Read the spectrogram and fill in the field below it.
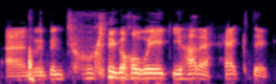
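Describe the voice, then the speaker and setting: A man's voice: fairly high pitch, moderate pace, dull audio, a little hiss or hum. Effusive man hosting a live chat. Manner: chatty, effusive, lots of repeated welcomes. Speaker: host. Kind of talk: casual live-stream interview.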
